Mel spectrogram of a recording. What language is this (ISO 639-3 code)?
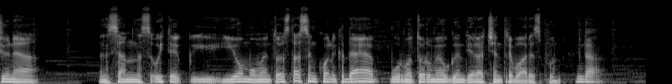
ron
